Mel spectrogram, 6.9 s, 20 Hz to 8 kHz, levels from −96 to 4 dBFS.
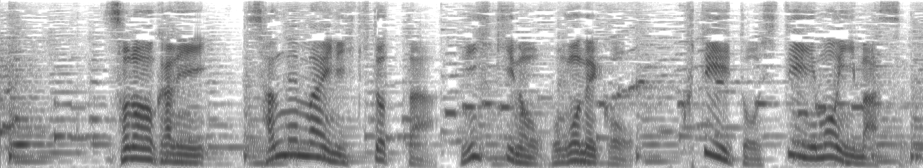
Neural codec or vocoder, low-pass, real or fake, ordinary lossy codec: none; none; real; none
